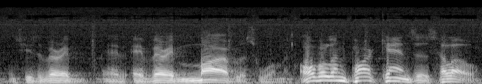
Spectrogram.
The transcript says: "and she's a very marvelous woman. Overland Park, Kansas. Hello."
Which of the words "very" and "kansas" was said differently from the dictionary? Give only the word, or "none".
none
